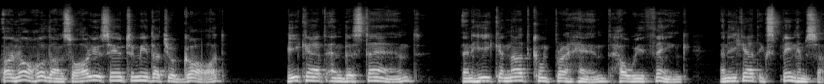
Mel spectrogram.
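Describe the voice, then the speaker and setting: A man with an Arabic accent, fairly high pitch, ordinary pitch variation and a dark, mellow tone, at a moderate pace and very even loudness, in a very clean recording with a silent background. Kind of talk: heated debate. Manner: animated.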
